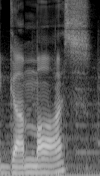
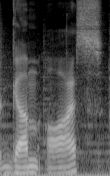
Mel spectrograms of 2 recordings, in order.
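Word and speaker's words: Gumoss: Gumas, that's just how it looks to me. I'm sure you can say Gummoss or Gum-os, but Gumas just sounds better in my head.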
